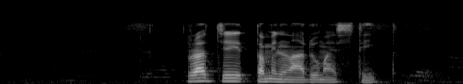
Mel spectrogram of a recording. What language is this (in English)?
Nepali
